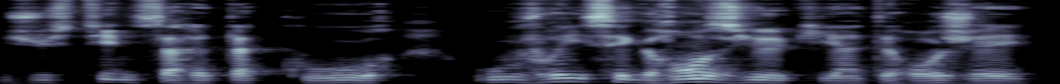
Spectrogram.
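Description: Low-voiced man narrating a novel. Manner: measured storytelling. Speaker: audiobook narrator. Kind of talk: scripted literary narration.

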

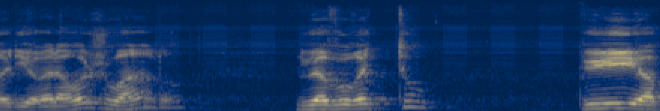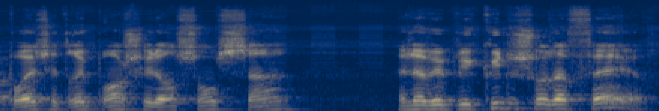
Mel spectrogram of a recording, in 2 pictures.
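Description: Brief: male narrator, mid-pitched, even and expressive, for a literary audiobook. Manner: measured, expressive storytelling. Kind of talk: scripted narration of a classic novel.

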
